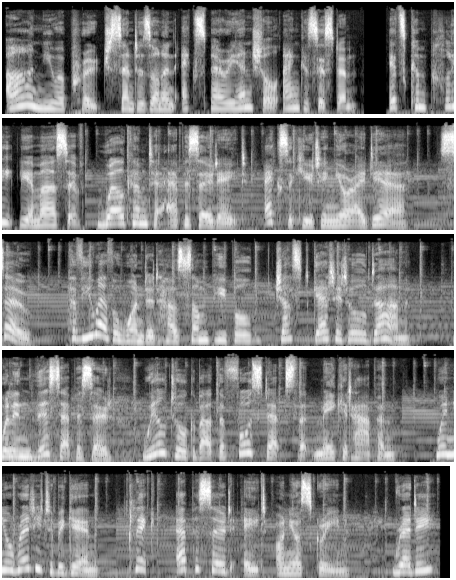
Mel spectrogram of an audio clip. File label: New Immersive System Podcast, british voice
